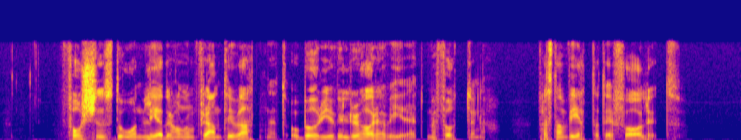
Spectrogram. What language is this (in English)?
Swedish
